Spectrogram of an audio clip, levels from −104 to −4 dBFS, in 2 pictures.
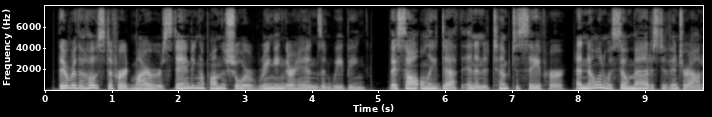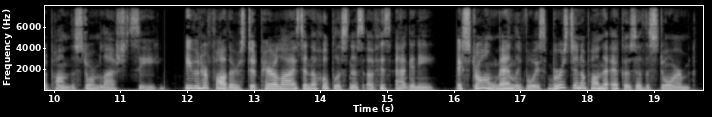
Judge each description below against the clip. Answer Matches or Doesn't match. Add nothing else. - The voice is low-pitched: Doesn't match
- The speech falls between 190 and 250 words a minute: Matches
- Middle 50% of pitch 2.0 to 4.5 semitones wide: Matches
